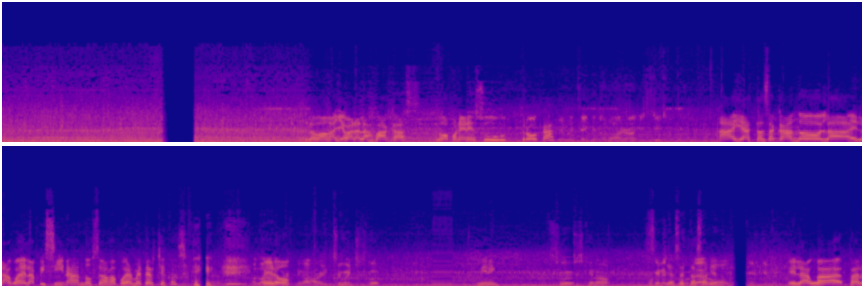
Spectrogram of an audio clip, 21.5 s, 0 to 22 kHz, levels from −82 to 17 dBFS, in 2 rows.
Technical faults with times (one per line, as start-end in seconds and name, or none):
1.99-2.41 long network dropout
13.23-13.30 burst of packet loss
16.13-16.38 system hang loop
17.80-17.90 burst of packet loss
19.88-20.06 long network dropout
20.90-21.03 short concealed packet loss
